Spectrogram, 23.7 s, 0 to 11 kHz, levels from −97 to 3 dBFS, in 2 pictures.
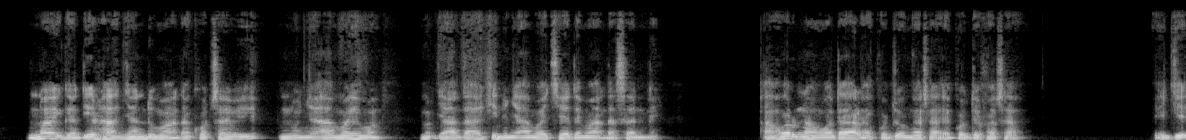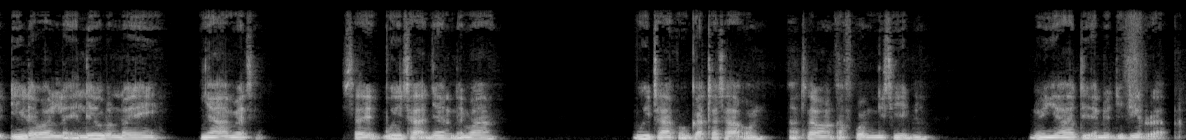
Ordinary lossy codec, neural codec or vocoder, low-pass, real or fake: none; none; 9.9 kHz; real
